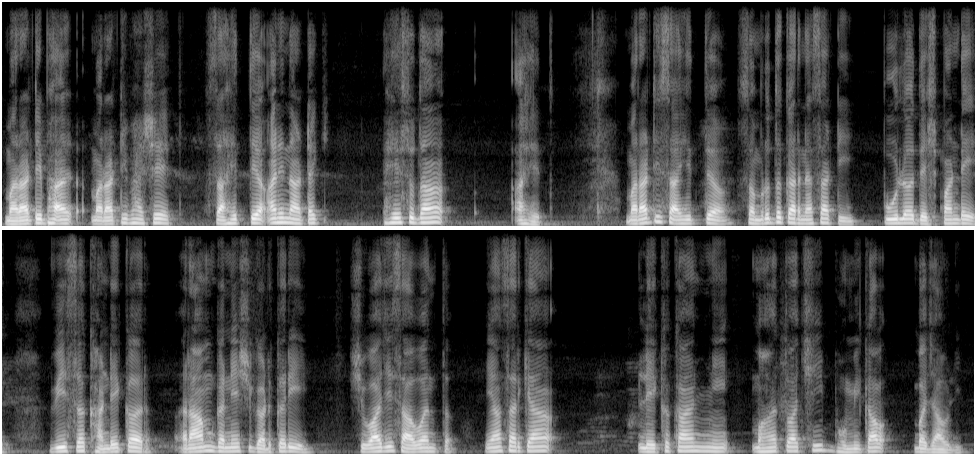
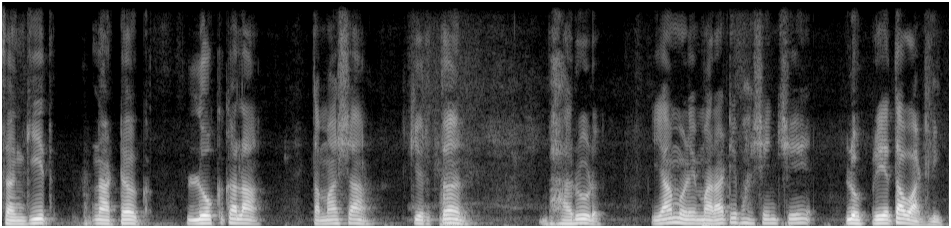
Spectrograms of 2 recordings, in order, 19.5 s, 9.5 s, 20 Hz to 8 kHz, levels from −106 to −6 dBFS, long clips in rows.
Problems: constant background noise, background conversations at intervals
